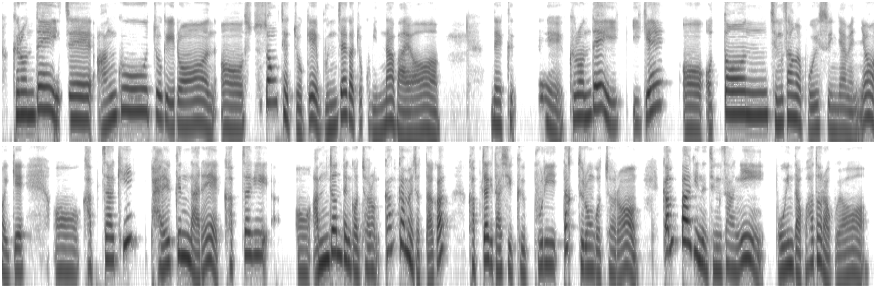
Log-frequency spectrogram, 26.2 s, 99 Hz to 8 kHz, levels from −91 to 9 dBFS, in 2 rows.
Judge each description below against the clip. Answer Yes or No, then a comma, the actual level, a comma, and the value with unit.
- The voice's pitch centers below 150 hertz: No, medium, 185 Hz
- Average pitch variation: No, wide, 6.7 semitones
